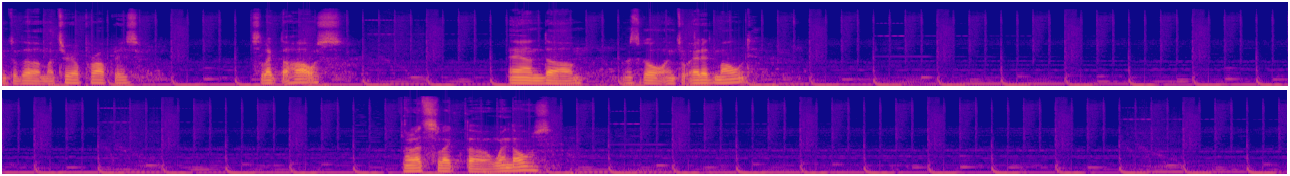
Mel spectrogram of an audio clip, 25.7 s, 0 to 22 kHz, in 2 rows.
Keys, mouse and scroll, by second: 0.7-1.7 scroll down 1, 1.7 click, 3.9 click, 5.4 scroll up 2, 6.9 Tab, 8.2 scroll down 2, 9.4 middle click, 10.3-10.8 scroll up 4, 11.2-14.3 shift+middle drag, 14.3-15.0 scroll up 3, 15.4 click, 17.3 shift+click, 18.0 scroll down 2, 18.8-20.6 shift+middle drag, 20.6 click, 22.2 shift+click, 22.8 shift+click, 23.2 scroll down 2, 23.7-25.7 middle drag.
